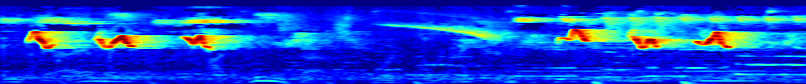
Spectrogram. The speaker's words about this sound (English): Also known as the black-whiskered vireo, the Julián Chiví is a small songbird that lives in the forests around Adjuntas.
